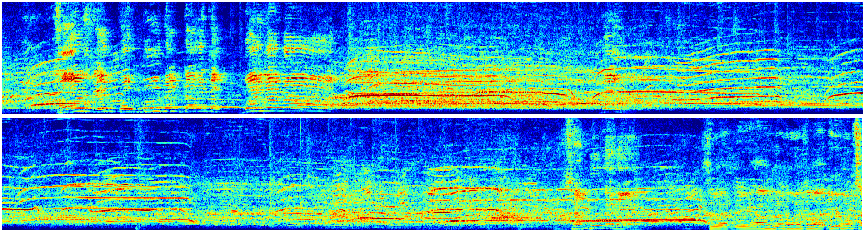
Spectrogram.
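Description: A young man sings loudly into a microphone over a live band.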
